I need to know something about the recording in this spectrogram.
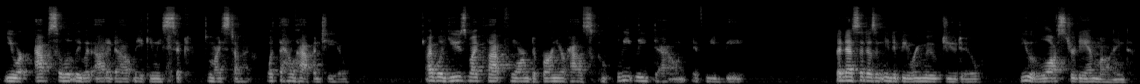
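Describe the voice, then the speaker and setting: A man's voice: on the high side, fairly even intonation, fast, a bit bright, a little hiss or hum. A man delivering an angry, indignant rant addressed straight at someone, scolding emphatically.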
